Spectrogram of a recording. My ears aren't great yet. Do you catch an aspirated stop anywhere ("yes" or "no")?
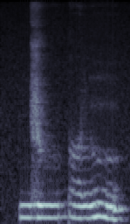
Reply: no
